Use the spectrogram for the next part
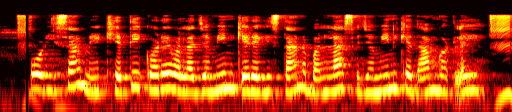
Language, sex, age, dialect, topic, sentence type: Magahi, male, 18-24, Western, agriculture, statement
